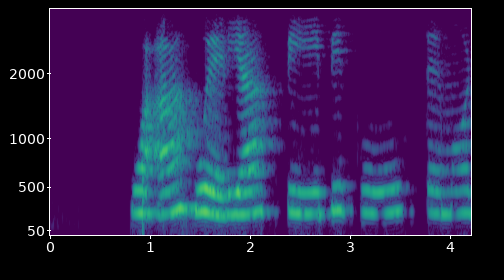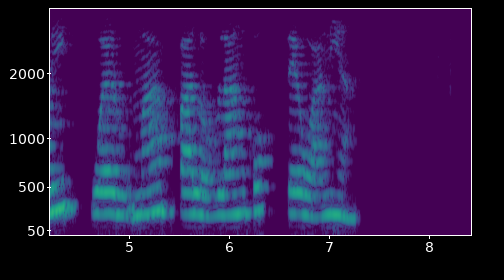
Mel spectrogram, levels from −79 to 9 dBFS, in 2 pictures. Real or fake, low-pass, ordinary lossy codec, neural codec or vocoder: real; 3.6 kHz; Opus, 24 kbps; none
